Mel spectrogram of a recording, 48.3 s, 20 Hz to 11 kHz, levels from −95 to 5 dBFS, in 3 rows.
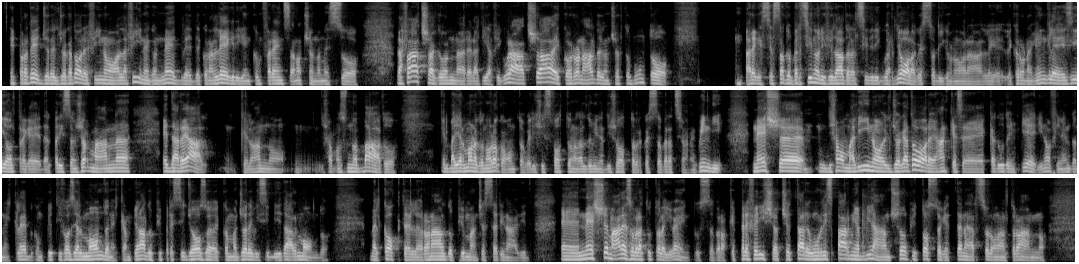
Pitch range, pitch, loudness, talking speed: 115-135 Hz, 125 Hz, -21 LUFS, 170 wpm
